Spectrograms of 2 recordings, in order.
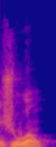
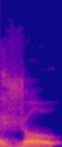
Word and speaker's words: João: Então, quando eles olham o A com o tio, eles não sabem pronunciar o fonema ão. Eles não têm o fonema ão. Então, eles falam João.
